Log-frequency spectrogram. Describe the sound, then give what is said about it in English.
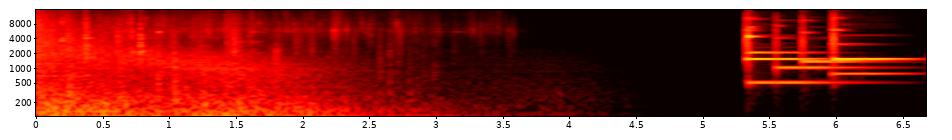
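A loud, booming explosion rumbles and slowly fades over several seconds into silence, followed by a bright two-tone electronic chime. “Well, that could cause an explosion.”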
